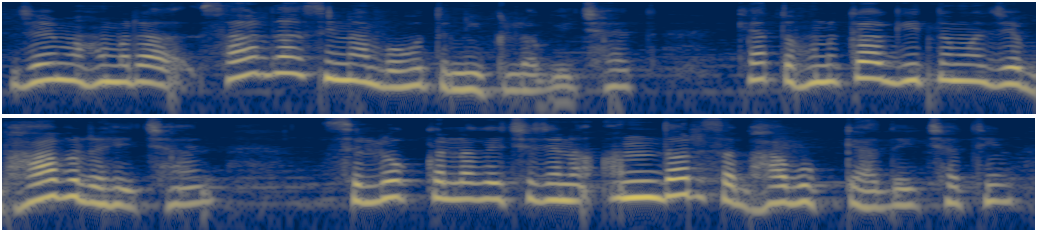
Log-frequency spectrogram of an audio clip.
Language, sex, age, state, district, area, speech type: Maithili, female, 30-45, Bihar, Darbhanga, urban, spontaneous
